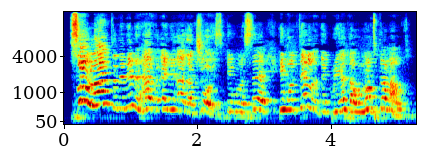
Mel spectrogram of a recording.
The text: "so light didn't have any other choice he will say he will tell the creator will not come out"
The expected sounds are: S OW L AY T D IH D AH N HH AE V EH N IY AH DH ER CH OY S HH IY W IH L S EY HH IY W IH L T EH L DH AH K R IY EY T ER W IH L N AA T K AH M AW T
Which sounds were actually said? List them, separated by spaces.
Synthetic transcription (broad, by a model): S OW L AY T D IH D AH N HH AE V EH N IY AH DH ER CH OY S HH IY W IH L S EY HH IY W IH L T EH L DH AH K R IY EY T ER W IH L N AA T K AH M AW T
